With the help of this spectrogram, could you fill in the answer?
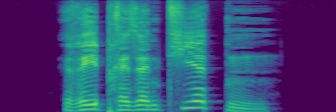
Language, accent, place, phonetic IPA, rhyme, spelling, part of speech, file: German, Germany, Berlin, [ʁepʁɛzɛnˈtiːɐ̯tn̩], -iːɐ̯tn̩, repräsentierten, adjective / verb, De-repräsentierten.ogg
- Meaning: inflection of repräsentieren: 1. first/third-person plural preterite 2. first/third-person plural subjunctive II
